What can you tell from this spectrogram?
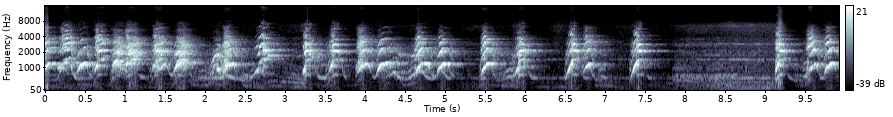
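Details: Poodle-cross puppies at home bark in a rapid, excited run of shrill yips, nearly continuous for eight seconds, then a brief pause before a final quick burst.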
